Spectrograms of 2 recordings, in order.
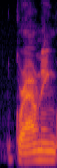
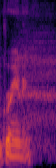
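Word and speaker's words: Groening: feel like it's Matt groaning groaning say his name draining is how you say his name yeah whatever groaning more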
